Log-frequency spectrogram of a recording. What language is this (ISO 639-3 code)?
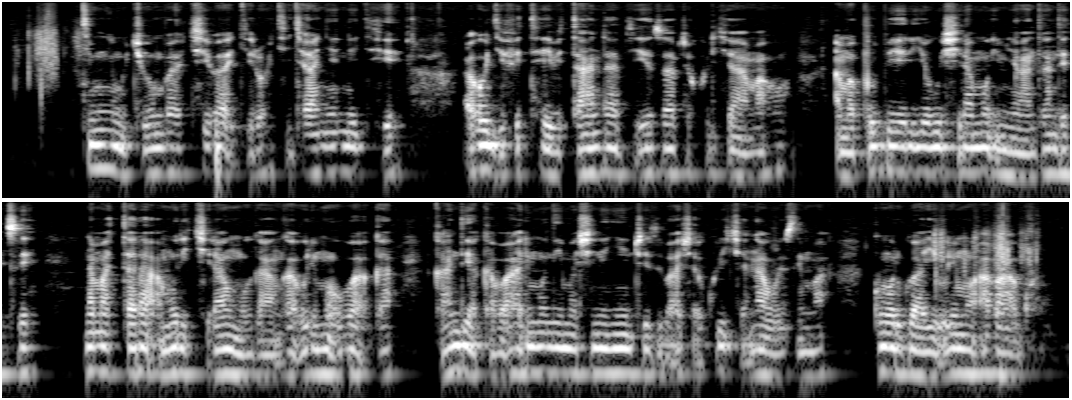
kin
